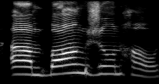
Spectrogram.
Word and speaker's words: Bong Joon Ho: name is Bong Joon Ho.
